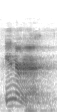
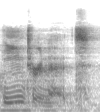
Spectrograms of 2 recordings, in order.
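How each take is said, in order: First: The T sound after the N is dropped. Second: The T sound after the N is pronounced. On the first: "na fala rápida, você vai acabar escutando as pessoas falando assim" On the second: "não é errado você falar internet"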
